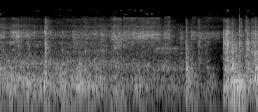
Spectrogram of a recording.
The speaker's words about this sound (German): So, die Tür mache ich mal zu.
